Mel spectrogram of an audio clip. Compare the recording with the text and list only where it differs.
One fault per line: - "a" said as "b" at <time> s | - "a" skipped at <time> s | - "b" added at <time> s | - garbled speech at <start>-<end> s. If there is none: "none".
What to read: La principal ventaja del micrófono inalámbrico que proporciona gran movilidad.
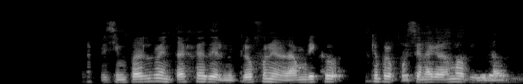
none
